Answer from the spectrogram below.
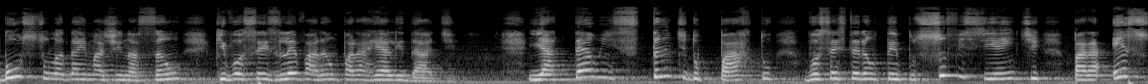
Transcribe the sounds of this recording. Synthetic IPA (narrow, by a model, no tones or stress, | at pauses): busulɐd̪ɐimaʒinasɐ̃w̃kɪvosejzlevaɾɐ̃w̃paɾɐɦealid̪ad͡ʒɪ | ɪat̪ɛʊĩst̪ɐ̃nt͡ʃɪd̪ʊpaɾt̪ʊ | vosejst̪eɾɐ̃w̃t̪ẽmpʊsufisiẽnt͡ʃɪ | paɾɐes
